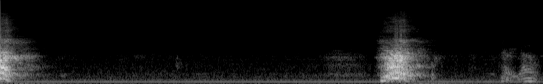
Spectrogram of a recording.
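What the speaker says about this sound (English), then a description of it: "We're going to give a sneeze." A man sneezes twice, a sharp burst at the start and a louder one near the end, each followed by breathy sounds, over a faint steady background hum.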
